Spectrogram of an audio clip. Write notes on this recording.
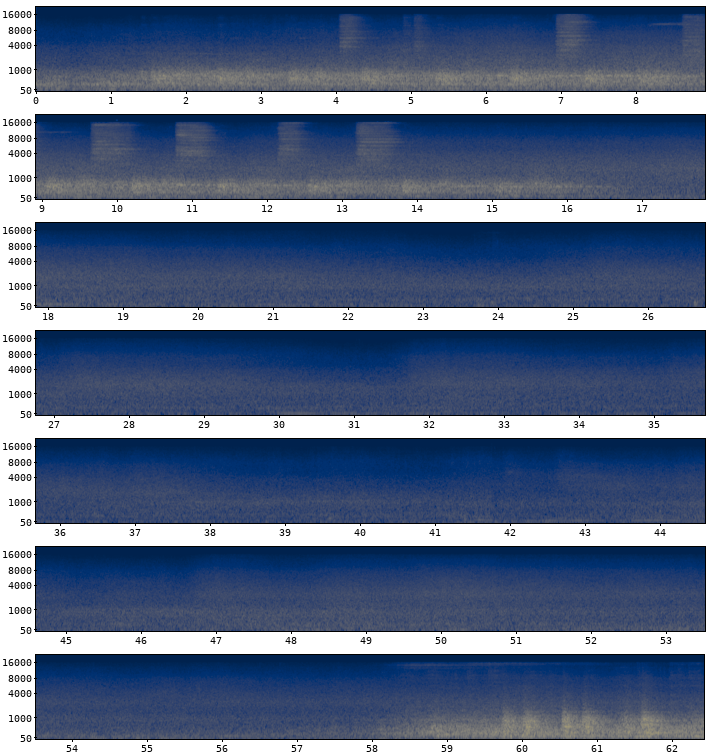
Trens, cotxes i aigua sota el pont. Trains, cars and water under the bridge. Trenes, coches y agua debajo del puente.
